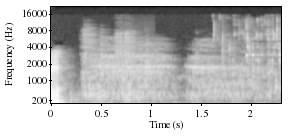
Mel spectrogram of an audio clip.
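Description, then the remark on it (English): A canned red beer poured into a glass, a steady fizzy gush of liquid lasting a couple of seconds, briefly dipping before the foamy splashing picks up again. “This is the second red beer that I've poured tonight.”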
